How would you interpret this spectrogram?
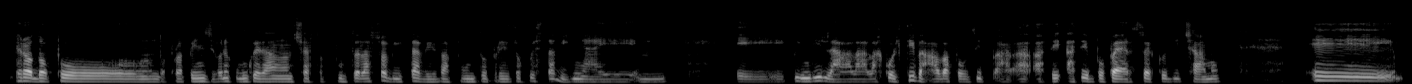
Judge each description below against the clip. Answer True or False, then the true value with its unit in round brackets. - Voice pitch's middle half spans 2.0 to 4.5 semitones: True (2.6 semitones)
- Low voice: True (130 Hz)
